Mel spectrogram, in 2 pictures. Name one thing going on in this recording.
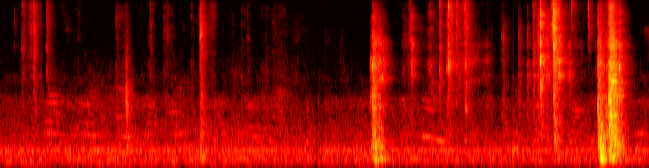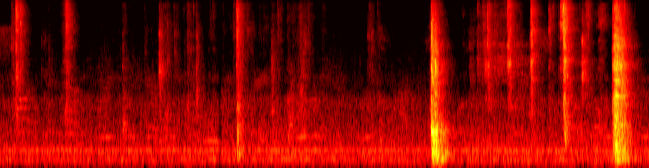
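Hands rustle and tap plastic packaging in a basket.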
